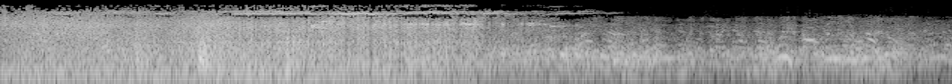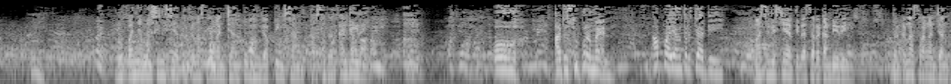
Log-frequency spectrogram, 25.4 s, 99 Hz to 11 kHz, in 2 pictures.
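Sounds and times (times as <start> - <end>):
heavy train grinding and squealing as it is forced to a stop: 0.0 - 8.2
crowd chattering: 0.0 - 25.3
laughter: 13.0 - 23.2, 23.8 - 25.3
speech: 14.8 - 25.3.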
